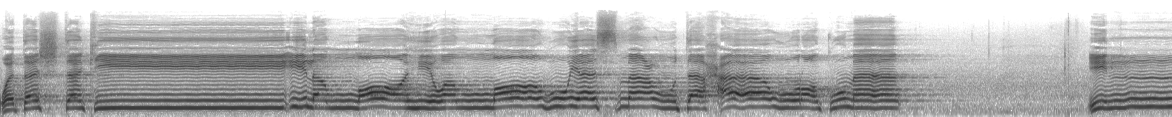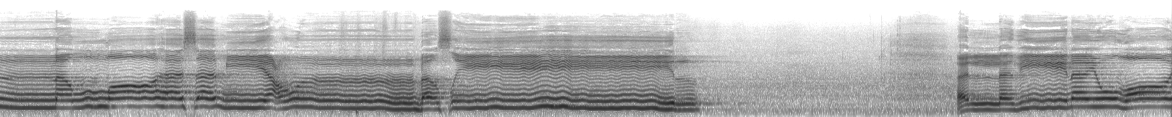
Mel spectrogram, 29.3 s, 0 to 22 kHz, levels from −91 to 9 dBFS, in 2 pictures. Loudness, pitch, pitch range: -13 LUFS, 225 Hz, 215-255 Hz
